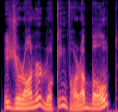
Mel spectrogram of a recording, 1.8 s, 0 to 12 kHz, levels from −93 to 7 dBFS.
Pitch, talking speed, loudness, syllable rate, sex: 150 Hz, 235 wpm, -14 LUFS, 5.4 syllables/s, male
